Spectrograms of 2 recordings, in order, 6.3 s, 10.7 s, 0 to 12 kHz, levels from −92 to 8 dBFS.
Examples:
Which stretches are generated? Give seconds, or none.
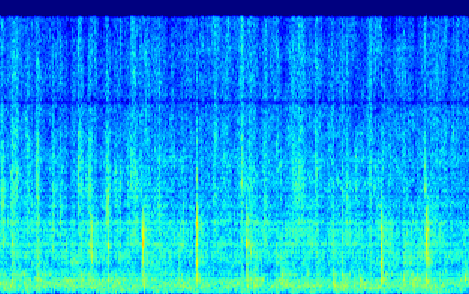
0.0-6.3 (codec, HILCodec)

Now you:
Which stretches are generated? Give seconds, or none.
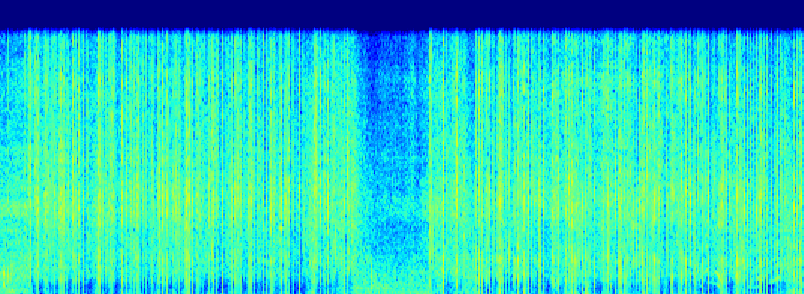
7.1-9.2 (codec, HILCodec)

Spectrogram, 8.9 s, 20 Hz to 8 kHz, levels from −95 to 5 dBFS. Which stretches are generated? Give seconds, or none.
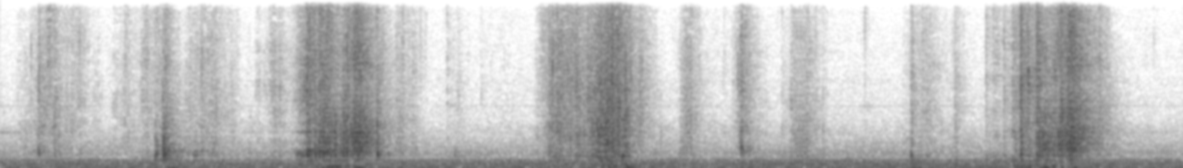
none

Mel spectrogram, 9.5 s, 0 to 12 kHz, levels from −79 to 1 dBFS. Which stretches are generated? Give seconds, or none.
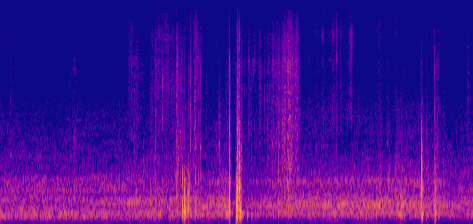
2.8-3.5 (codec, HILCodec); 6.6-8.1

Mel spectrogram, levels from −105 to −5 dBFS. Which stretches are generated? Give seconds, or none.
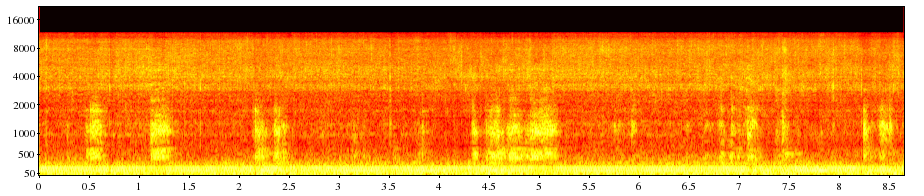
2.0-2.6 (codec, HILCodec); 3.9-4.7; 7.1-8.7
